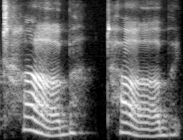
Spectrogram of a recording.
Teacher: for tub tub you're going to hold that schwa longer because there's a voice sound at the end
